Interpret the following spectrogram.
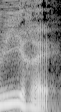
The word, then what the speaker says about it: irais: Tu irais. Same thing here, final S not pronounced.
